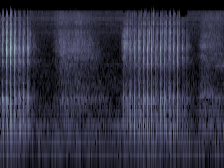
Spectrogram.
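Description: A voice imitating a child's snoring mouth-breathing: two rough, rattling snore-like inhalations with a quieter pause between, close and fairly loud, with no other talk.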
